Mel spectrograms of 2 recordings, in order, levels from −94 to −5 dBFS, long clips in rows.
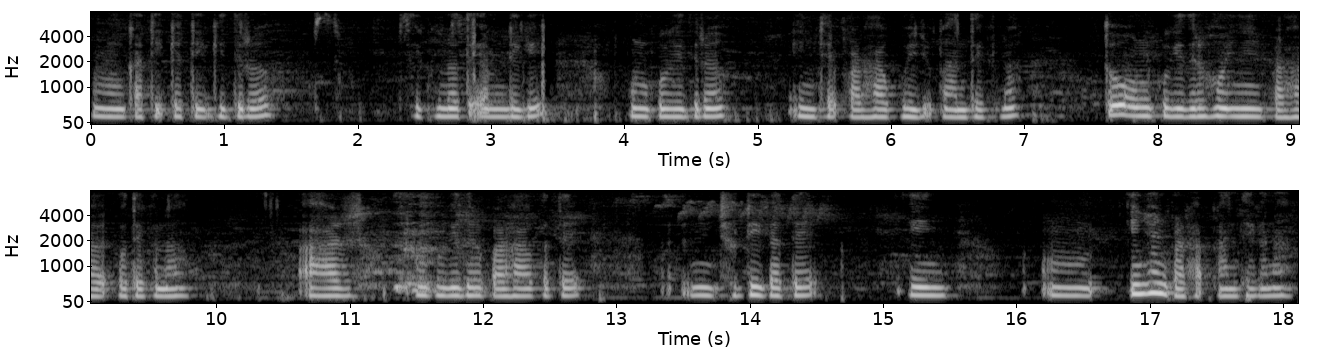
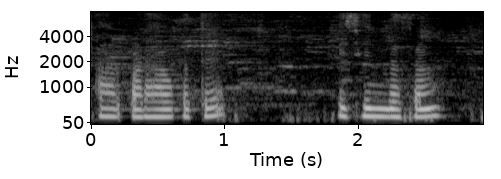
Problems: background sounds at intervals, continuous background conversations, echo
